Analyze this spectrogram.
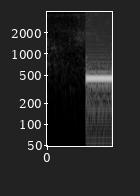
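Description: A telephone ringing tone plays on an outgoing call. After a brief near-silence, one steady mid-pitched tone starts abruptly and holds loud and unbroken to the end.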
